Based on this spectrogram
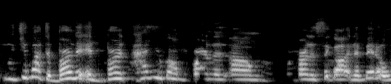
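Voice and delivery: high, bewildered question; confused. Retold or imitated. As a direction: puzzle over this odd method. Confused by the lighting.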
